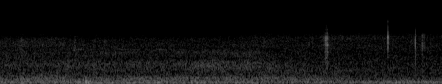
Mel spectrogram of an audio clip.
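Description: Quiet outdoor background rumble, steady and low, with two faint clicks near the end.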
